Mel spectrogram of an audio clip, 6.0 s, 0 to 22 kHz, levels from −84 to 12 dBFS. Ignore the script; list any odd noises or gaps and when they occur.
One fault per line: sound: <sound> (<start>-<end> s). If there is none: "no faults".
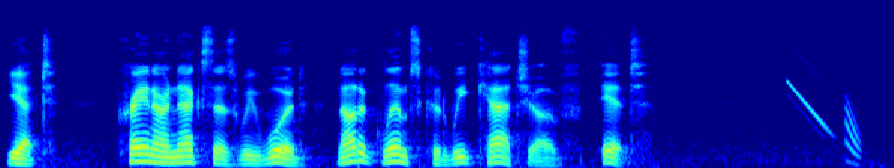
sound: chirp (5.3-5.8 s)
